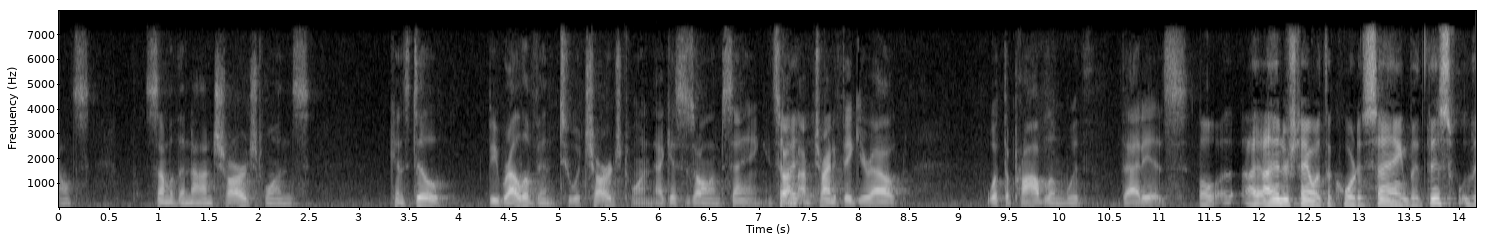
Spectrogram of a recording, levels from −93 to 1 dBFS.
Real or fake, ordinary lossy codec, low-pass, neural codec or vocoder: real; AAC, 48 kbps; 7.2 kHz; none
